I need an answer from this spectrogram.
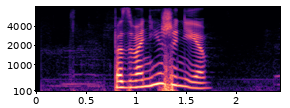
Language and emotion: Russian, neutral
